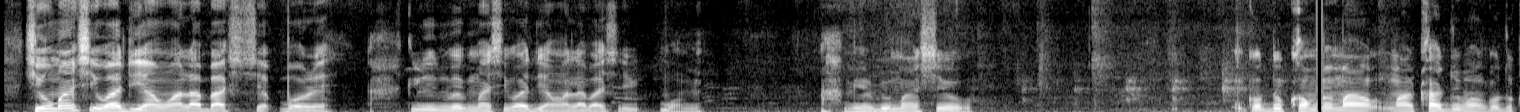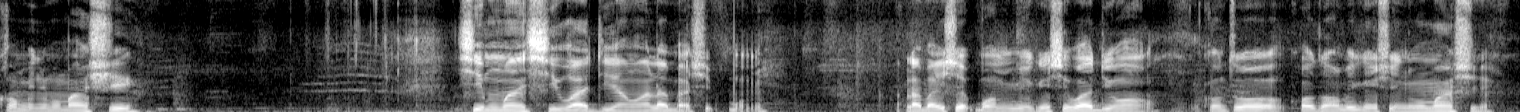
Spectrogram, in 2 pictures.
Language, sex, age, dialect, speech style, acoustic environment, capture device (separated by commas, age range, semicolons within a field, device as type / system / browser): Yoruba, male, 25-34, Nigeria - Ijebu, happy; excited; focused, nature, mobile / Linux / Chrome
